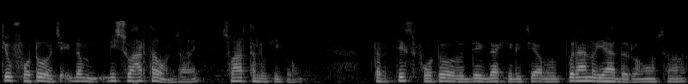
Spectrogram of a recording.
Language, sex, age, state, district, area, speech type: Nepali, male, 30-45, West Bengal, Darjeeling, rural, spontaneous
